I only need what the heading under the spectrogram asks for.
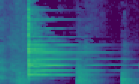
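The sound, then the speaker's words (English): A large bronze church bell, tarnished green, is struck by hand without its clapper in Herefordshire, giving one sharp metallic clang whose bright, slightly dissonant tones hang and slowly fade while two duller knocks follow. “That's nothing like the way they sound when they're up there with a with a proper clapper ringing.”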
